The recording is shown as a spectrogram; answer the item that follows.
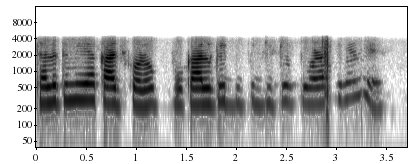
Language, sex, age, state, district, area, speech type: Bengali, female, 18-30, West Bengal, Cooch Behar, urban, conversation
